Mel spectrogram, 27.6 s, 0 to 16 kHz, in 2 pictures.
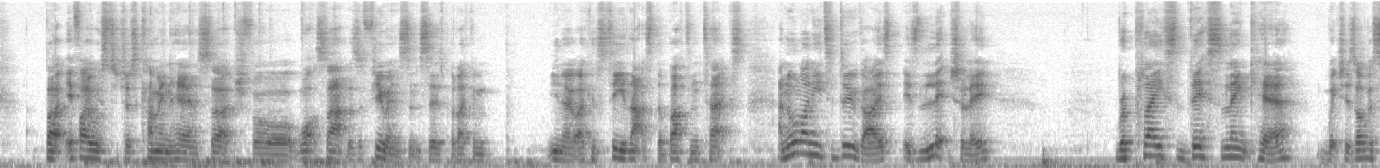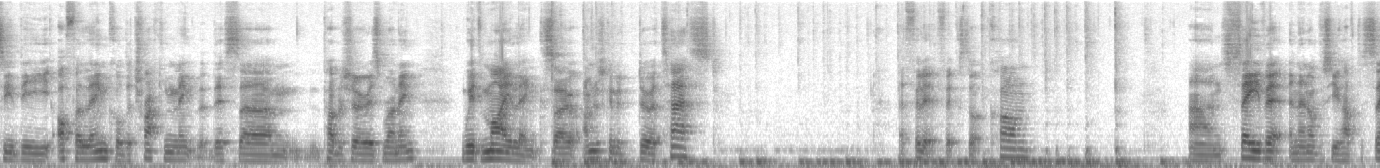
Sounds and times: Speech: 0:00.4 - 0:04.9, 0:05.5 - 0:10.0, 0:11.2 - 0:21.0, 0:22.8 - 0:24.2, 0:25.7 - 0:27.6
Computer keyboard: 0:21.0 - 0:25.5.

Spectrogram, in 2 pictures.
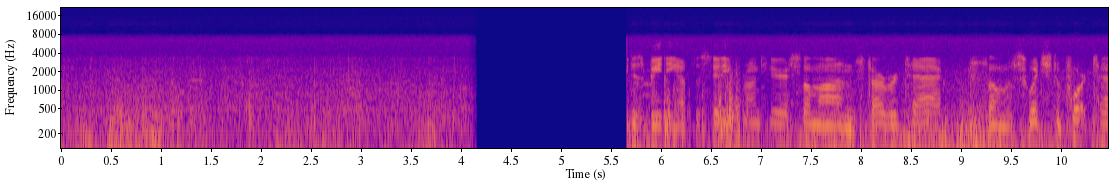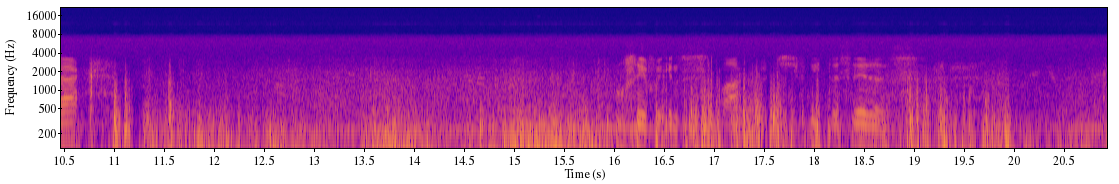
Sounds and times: Sailboat, sailing ship: 0:00.0 - 0:04.2, 0:05.7 - 0:20.9
Wind noise (microphone): 0:00.0 - 0:04.2, 0:05.7 - 0:20.9.

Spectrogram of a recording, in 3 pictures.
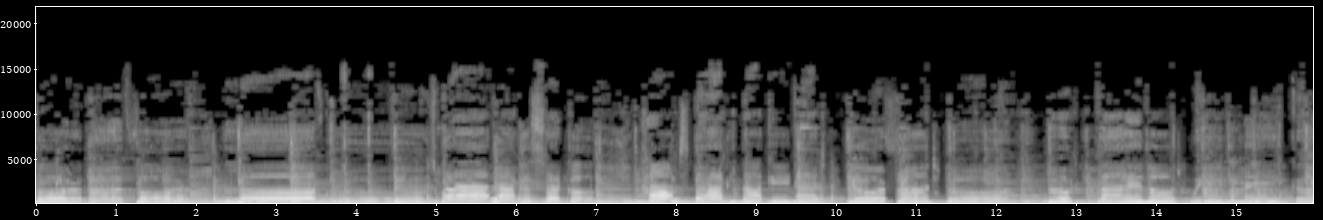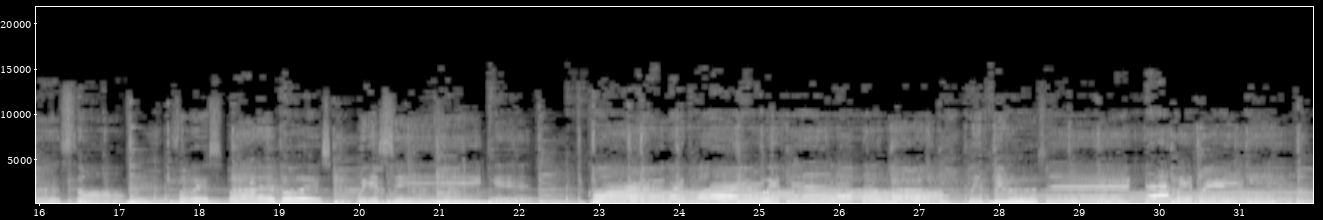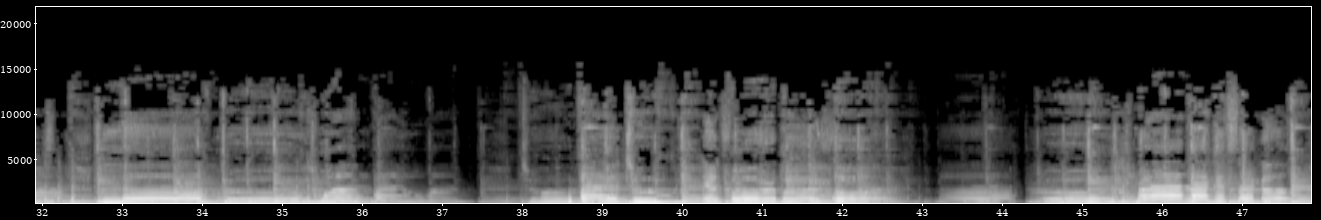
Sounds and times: Music: 0:00.0 - 0:47.8.

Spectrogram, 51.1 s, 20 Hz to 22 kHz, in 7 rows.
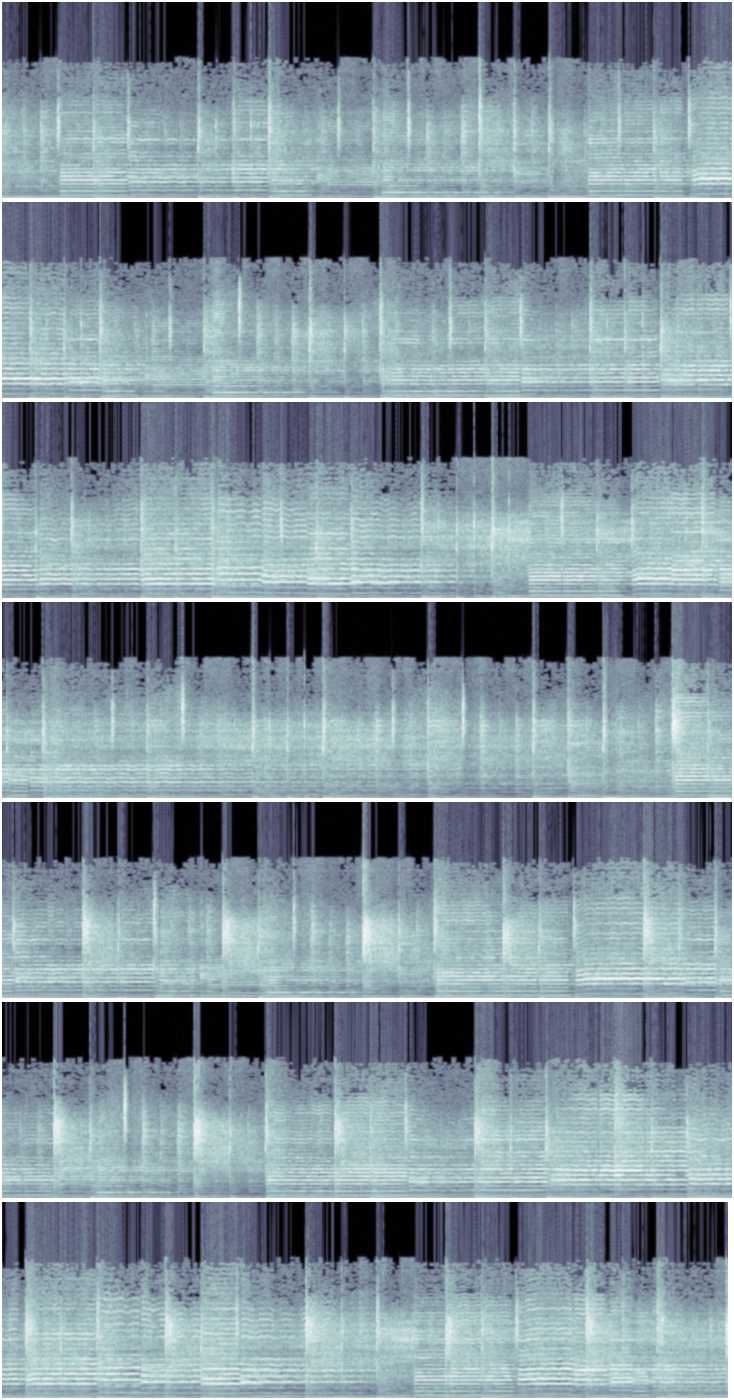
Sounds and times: Music: 0:00.0 - 0:51.0.

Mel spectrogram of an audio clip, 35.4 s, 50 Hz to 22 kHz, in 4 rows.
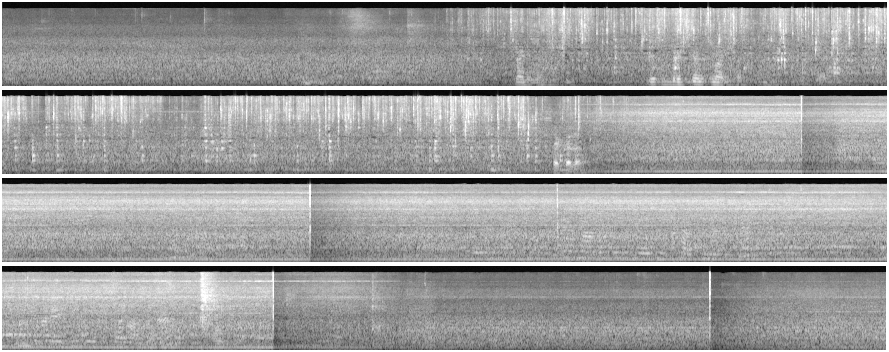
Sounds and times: Speech: 0:05.1 - 0:05.6, 0:06.4 - 0:07.8, 0:14.4 - 0:14.8, 0:22.3 - 0:29.2.

